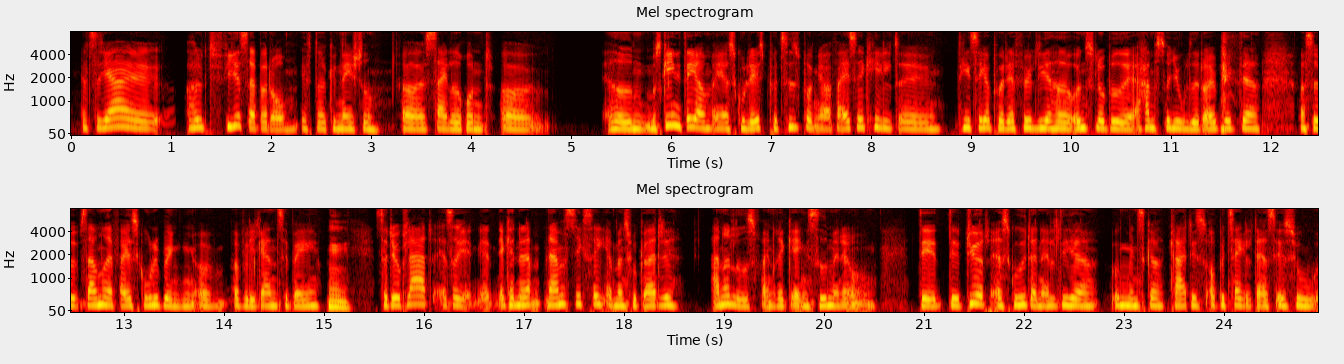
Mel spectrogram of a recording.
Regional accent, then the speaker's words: Denmark; vi er vokset op i Danmark

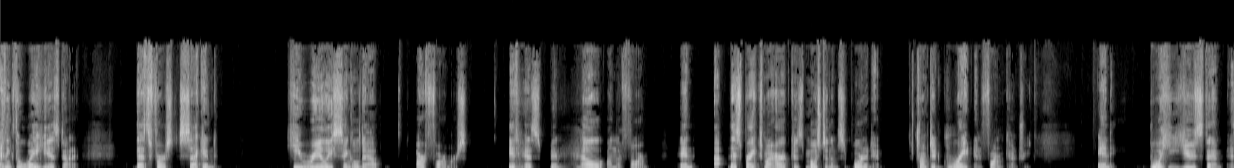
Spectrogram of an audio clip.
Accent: Texas, United States; I have to say this as a Texan, you know, I'm a Texas Longhorn

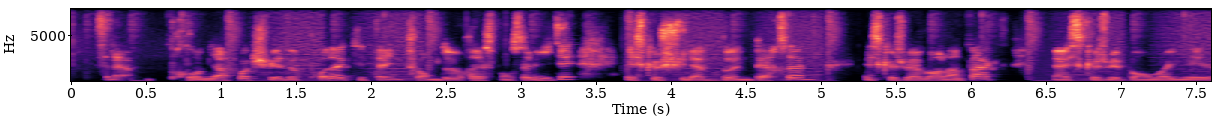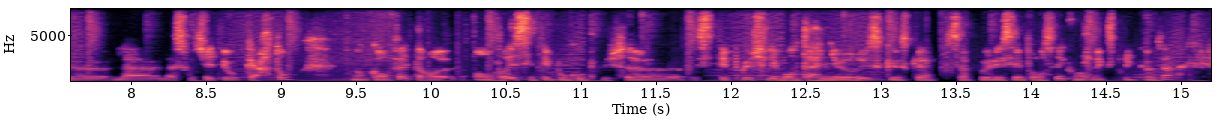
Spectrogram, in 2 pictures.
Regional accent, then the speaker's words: Ariège, near Toulouse, Occitania, France; now in Paris, France; je viens de la région toulousaine, donc de Toulouse. J'ai passé quelques années là-bas, mais euh, en réalité, c'est plutôt un département voisin rural qui s'appelle l'Ariège, qui est dans les Pyrénées

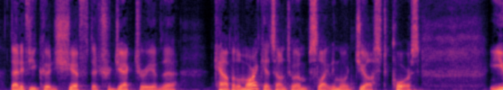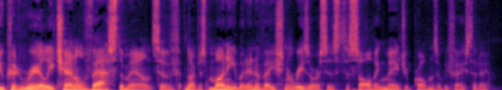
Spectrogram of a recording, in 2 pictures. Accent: the north of England, United Kingdom; moved away as an adult; also born or lived in St Andrews, Scotland / Montreal, Canada / London, England; I grew up in England, the north of England, went to Saint Andrews in Scotland

